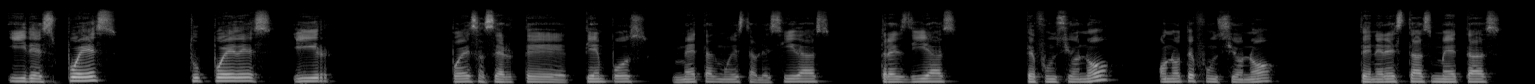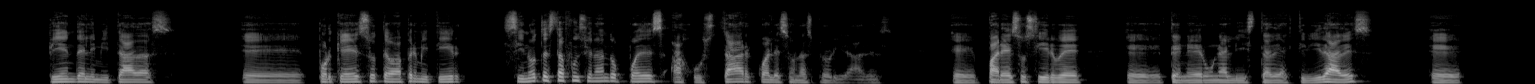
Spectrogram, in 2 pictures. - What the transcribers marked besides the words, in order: none
- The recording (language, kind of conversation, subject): Spanish, advice, ¿Cómo puedo priorizar lo importante sobre lo urgente sin perder de vista mis valores?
